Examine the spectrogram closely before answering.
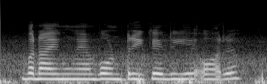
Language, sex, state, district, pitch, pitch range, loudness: Hindi, female, Punjab, Pathankot, 245 Hz, 240-255 Hz, -13 LUFS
